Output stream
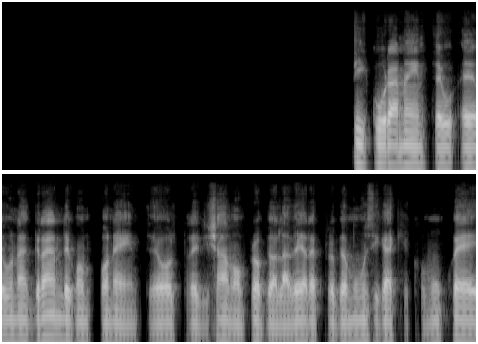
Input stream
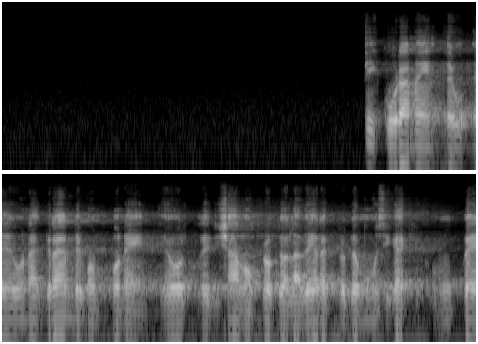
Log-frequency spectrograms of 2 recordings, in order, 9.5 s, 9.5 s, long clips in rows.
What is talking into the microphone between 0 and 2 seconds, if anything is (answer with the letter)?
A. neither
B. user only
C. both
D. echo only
A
